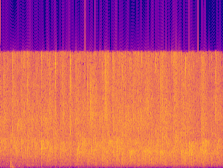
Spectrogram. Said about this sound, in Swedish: Och visst är de duktiga. Visst är de värda en applåd. Va?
